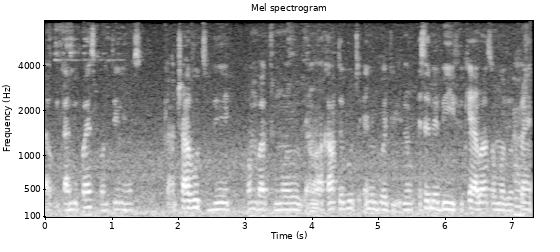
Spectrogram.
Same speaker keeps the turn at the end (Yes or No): Yes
